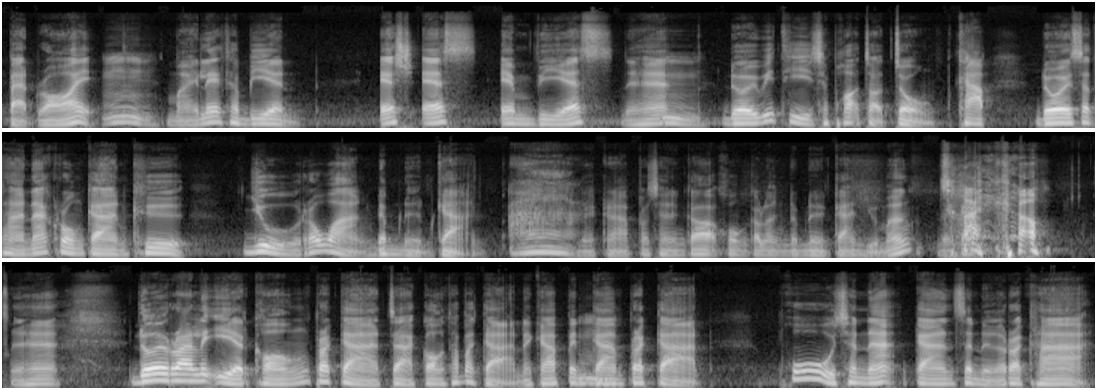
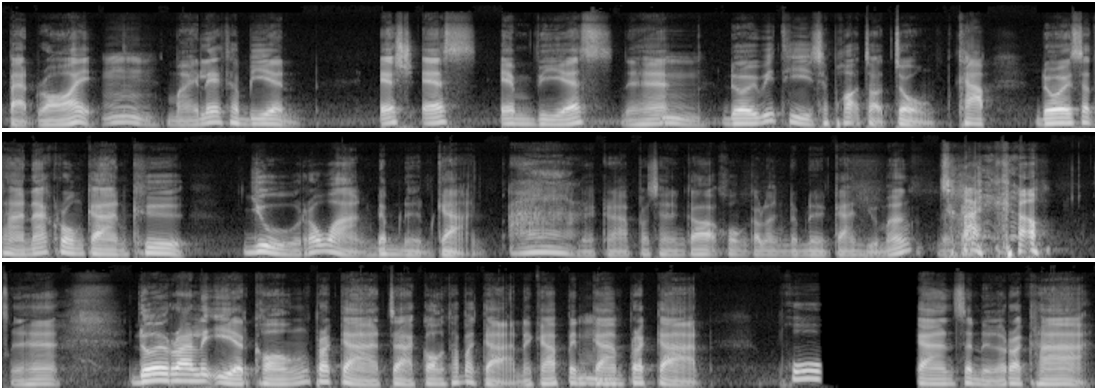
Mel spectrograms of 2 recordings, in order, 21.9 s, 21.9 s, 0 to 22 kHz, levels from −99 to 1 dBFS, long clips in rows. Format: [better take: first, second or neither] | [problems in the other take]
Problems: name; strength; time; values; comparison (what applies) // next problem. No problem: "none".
first | audio cutting out; at 20 s for 0.5 s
